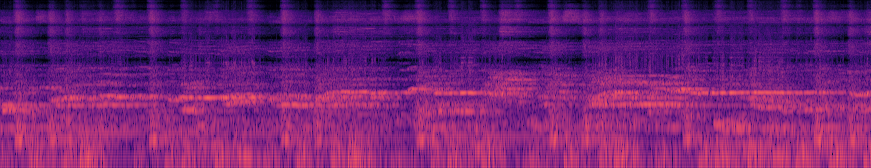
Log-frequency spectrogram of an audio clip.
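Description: Three women singing a gospel worship song together into microphones over a live band, with a steady drum-kit beat underneath.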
